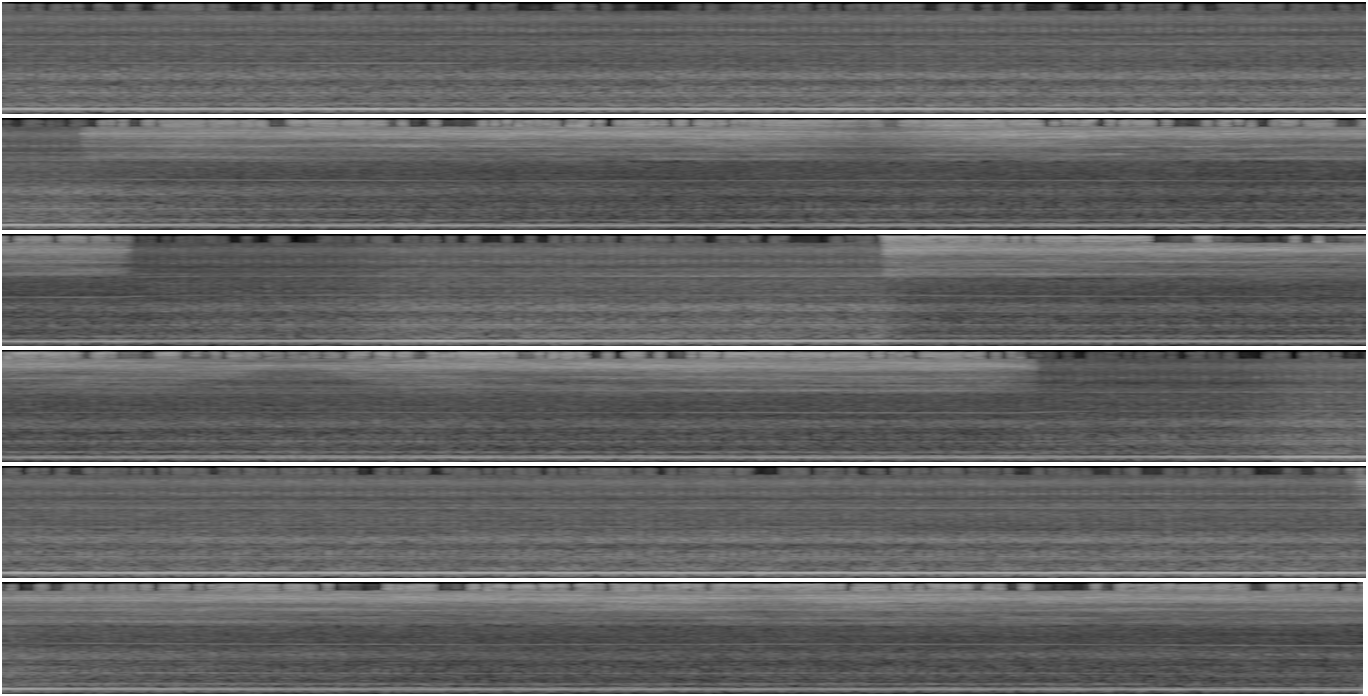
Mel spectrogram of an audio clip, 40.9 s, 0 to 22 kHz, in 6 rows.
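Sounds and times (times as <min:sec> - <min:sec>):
belt sharpener motor hum: 0:00.0 - 0:40.9
knife blade grinding on belt: 0:07.2 - 0:14.3, 0:18.0 - 0:25.7, 0:34.0 - 0:40.9.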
